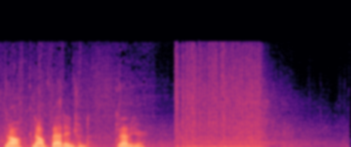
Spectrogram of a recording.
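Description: A weapon fires in short bursts.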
